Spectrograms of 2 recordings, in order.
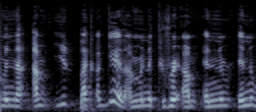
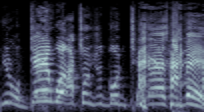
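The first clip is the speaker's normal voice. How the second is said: mock scolding; 6 semitones higher, 5 dB louder than usual. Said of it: "I said".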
